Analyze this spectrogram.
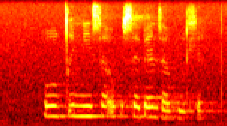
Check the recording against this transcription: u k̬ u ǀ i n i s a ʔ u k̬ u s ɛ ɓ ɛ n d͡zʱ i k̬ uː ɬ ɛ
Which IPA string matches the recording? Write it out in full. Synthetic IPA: u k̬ u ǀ i n i s a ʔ u k̬ u s ɛ ɓ ɛ n d͡zʱ a k̬ uː ɬ ɛ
